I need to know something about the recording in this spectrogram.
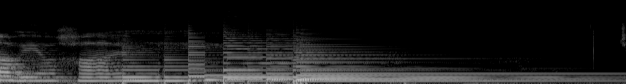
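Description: Acoustic guitar closing a song: a held sung note ends just after the start, then a few picked notes and a final chord that is left to ring and fade away.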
